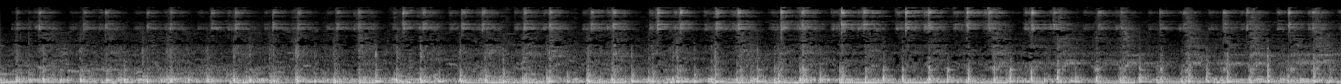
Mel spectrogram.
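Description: Santali folk drumming: a barrel-shaped tumdak drum and a kettle-type tamak drum beaten in a fast, steady rhythm, with a bright metallic jingle over the strokes.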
